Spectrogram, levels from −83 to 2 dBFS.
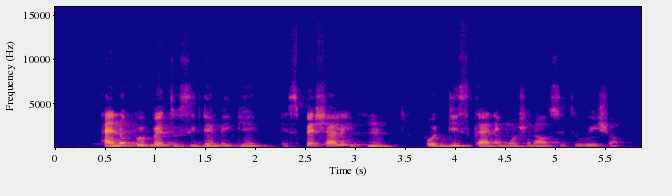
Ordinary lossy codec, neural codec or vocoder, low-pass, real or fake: none; vocoder, 44.1 kHz, 128 mel bands, Pupu-Vocoder; 14.4 kHz; fake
